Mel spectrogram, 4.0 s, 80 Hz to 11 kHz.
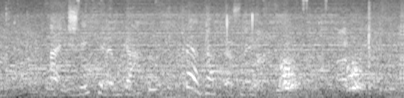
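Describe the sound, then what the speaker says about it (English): A stray dog in the city-building game Anno 1800 gives a few soft, distant yips and whimpers amid game ambience. Someone talks over it throughout. "And a stray dog."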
